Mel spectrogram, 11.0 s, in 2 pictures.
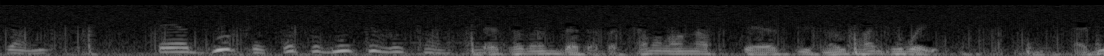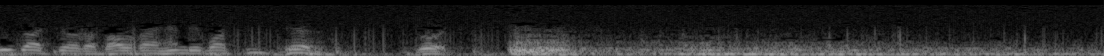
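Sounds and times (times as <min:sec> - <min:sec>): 
speech: 0:00.0 - 0:08.5
thunder from a nearby lightning strike: 0:08.0 - 0:11.0.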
